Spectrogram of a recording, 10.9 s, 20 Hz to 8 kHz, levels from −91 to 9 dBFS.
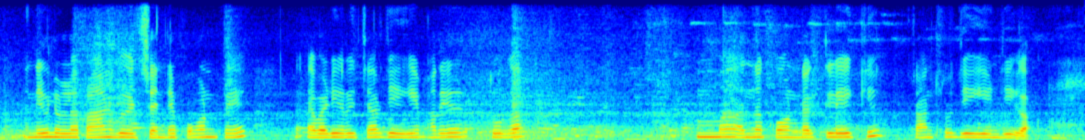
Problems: background sounds at intervals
